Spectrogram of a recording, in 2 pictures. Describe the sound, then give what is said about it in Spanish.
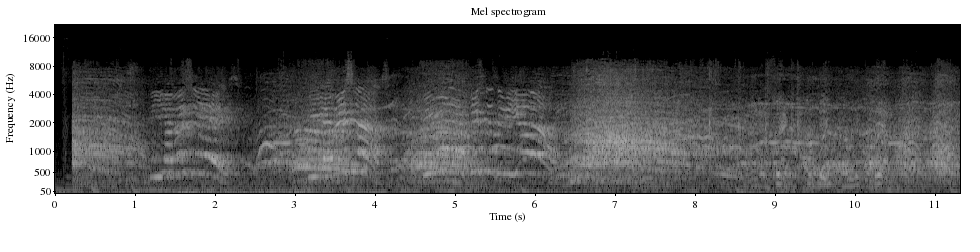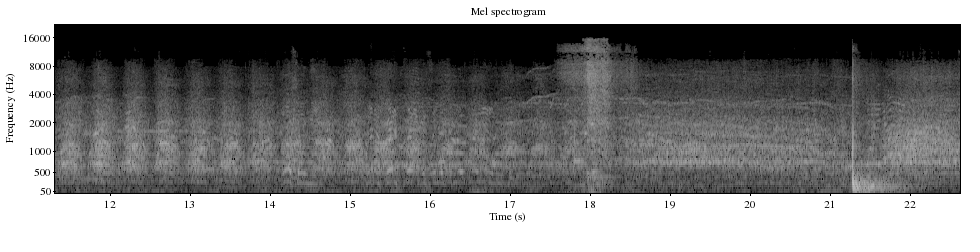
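A large outdoor crowd shouts and cheers, breaking into rhythmic clapping and chanting, before the sharp bang of the festival opening rocket (chupinazo) of Villava cracks out near the end over the continuing roar. “han sido las encargadas de tirar el chupinazo de Villava. Un chupinazo que, por cierto, sonaba así.”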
